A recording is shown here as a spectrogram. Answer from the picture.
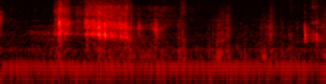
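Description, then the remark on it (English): Crisp crunching of food being chewed: a loud burst of bites up front, then several softer crunches spaced through the rest, with a faint steady hum underneath and no talking. “Don't want to chew on the sand, you know.”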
